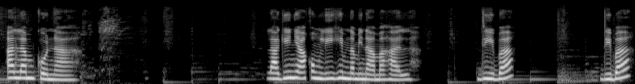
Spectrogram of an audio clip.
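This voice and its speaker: A woman's voice: high voice, unhurried, clean tone, soft background music. A woman playing a tipsy, lovestruck, clingy young woman in a dubbed drama. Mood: smitten.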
